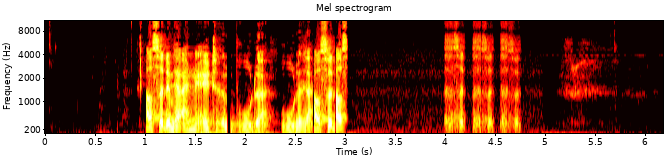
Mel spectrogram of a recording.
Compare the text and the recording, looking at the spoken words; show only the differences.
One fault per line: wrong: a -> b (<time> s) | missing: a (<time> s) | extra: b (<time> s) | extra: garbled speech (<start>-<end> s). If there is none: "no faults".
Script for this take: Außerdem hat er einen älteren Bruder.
missing: hat (1.3 s)
extra: garbled speech (2.3-3.0 s)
